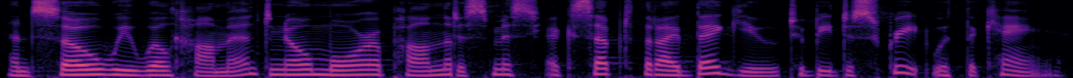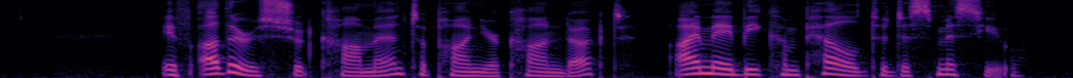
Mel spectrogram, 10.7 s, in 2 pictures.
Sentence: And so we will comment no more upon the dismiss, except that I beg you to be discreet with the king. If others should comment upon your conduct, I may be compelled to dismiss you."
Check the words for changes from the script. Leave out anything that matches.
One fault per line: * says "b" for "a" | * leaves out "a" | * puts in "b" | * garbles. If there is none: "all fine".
all fine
